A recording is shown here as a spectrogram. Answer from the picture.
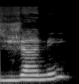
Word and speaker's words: Janie: biggest regrets when I started my channel is not pronouncing my name, my rune, the way it's supposed to be, because people got used to call me Jane, but it's Janie, because in Portuguese the J is like French je.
